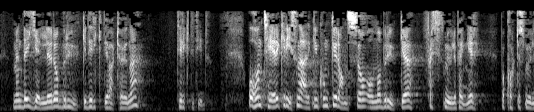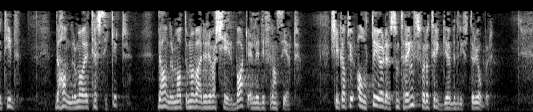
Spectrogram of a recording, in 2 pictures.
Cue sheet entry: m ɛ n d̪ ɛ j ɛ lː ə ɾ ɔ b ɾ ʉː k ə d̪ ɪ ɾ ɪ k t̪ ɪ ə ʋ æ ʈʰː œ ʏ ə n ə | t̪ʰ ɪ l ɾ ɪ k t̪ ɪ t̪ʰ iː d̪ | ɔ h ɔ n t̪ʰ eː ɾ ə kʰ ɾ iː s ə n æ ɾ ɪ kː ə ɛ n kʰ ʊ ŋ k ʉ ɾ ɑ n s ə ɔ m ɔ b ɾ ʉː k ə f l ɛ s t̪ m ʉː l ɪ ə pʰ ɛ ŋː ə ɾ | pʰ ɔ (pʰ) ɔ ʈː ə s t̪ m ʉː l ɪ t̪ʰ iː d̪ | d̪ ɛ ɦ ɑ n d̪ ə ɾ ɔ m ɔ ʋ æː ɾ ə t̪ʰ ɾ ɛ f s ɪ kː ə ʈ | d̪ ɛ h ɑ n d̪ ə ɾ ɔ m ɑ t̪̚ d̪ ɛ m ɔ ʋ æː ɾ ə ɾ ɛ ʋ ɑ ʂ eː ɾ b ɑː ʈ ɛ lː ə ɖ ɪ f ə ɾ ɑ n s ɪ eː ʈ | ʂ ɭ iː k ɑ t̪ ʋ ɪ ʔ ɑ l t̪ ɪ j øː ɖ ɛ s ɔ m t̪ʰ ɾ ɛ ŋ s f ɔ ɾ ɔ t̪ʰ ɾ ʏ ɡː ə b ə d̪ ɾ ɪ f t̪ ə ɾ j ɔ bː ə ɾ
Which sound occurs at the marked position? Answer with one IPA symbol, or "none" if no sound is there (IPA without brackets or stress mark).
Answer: kʰ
